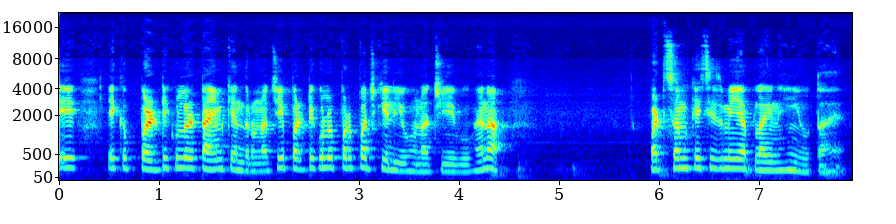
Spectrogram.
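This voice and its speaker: A man's voice: sits high, dull audio. A man teaching a basic computer class in a lecture style, explaining with everyday examples and often checking back with "है ना".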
